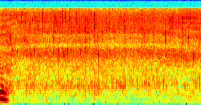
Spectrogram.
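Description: Faint, steady sizzling of risotto rice cooking in a hot sauté pan as more chicken broth is poured in from a copper saucepan.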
